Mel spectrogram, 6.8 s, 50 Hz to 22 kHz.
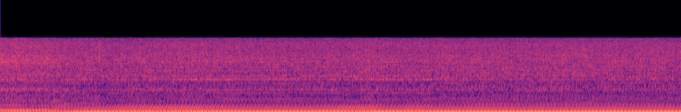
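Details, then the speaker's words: Four-cylinder motorcycle started on three cylinders with plug lead 2 disconnected, then lead 1 pulled: low, lumpy, uneven idle about three pulses a second. Misfire from the disconnected spark plug lead. "so clearly it runs on two cylinders uh with plug wire one in and uh two disconnected"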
